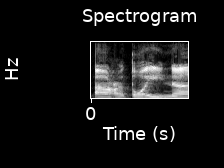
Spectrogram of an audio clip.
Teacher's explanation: اب یہاں پہ ہم نے کیا کیا دیکھا ہے، یا لین ہے یہاں پہ اور طوا جو ہے وہ پر پڑا جائے گا کیونکہ طوا حروف مستعلیہ میں سے ہے، اور یہاں پہ کو یہ بھی لین ہے، واو ساکن ہے اور اس سے پہلے زبر ہے، یا ساکن ہو اور واو ساکن ہو اور اس سے پہلے حرف پہ زبر ہو تو وہ یا لین ہوتا ہے اور واو لین ہوتا ہے.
